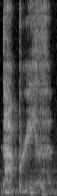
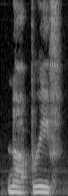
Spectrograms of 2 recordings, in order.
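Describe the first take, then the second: First: The phrase is whispered very quietly. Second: The phrase is spoken in a normal voice.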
